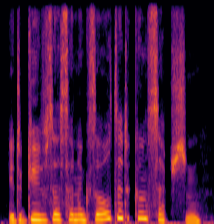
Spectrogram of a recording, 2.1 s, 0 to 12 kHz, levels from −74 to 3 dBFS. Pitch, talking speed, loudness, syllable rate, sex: 275 Hz, 170 wpm, -15 LUFS, 5.8 syllables/s, female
